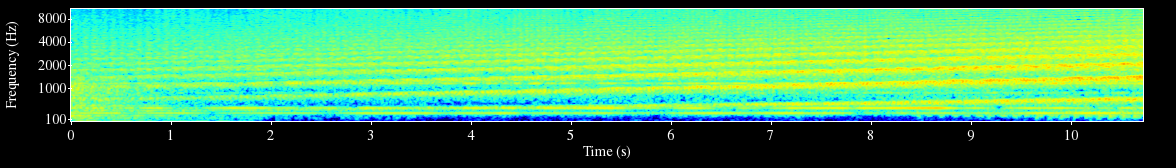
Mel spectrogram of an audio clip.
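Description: Breakdown in a melodic techno track: the beat and bass drop out, and a synth riser climbs slowly in pitch and grows louder over a held synth chord, building toward the next drop.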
